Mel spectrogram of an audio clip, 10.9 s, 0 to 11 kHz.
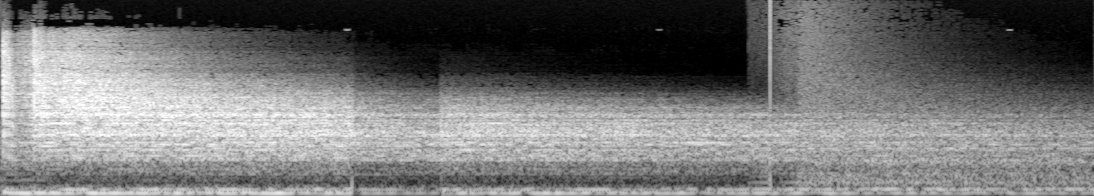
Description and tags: ambient 0004 1-Audio-Bunt 7
ambient, digital, DNB, glitch, harsh, lesson, lo-fi, noise, rekombinacje, synthesized, synth-percussion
